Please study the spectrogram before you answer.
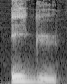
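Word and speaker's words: aiguë: Okay, and then the feminine form will be aigu. So phonetically, it is exactly the same thing.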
